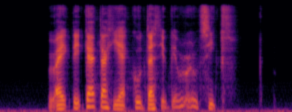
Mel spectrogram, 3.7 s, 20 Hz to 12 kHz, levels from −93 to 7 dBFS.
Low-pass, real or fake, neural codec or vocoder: 9.9 kHz; fake; autoencoder, 22.05 kHz, a latent of 192 numbers a frame, VITS, trained on many speakers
